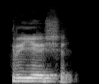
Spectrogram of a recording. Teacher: Here the letter T is followed by the combination of I and O vowels, hence its pronunciation is, its sound is sha.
